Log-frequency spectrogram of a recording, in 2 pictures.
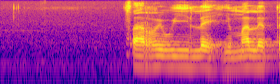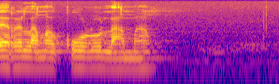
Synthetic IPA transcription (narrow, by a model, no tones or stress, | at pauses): t͡sʼariwilɛɦimalɛtʼɛrɛlamakululaːma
